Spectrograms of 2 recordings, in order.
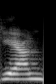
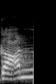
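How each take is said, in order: First: The vowel is a gliding 'yah' sound. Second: The vowel is a plain open 'ah'. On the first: The speaker calls it right. "অ্যা এর মতো উচ্চারিত হবে" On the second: The speaker calls it wrong. "গান না বলে"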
